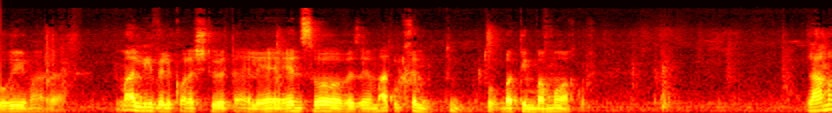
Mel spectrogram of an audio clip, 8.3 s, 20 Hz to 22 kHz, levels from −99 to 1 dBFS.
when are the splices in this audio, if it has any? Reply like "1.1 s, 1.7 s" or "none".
3.9 s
